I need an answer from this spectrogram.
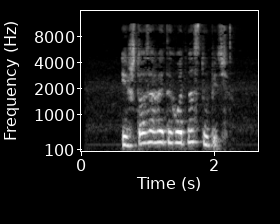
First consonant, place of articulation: retroflex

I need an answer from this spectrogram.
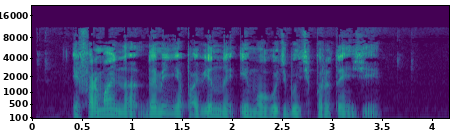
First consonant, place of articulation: labial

